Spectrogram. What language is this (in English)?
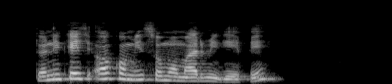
Luo (Kenya and Tanzania)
